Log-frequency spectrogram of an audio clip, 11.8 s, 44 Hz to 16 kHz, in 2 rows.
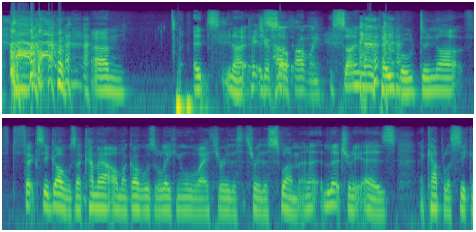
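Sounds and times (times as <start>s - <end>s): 
person coughing: 0.0s - 1.1s, 4.5s - 5.0s
laughter: 0.0s - 1.4s, 2.6s - 5.1s
speech: 0.0s - 1.6s, 2.4s - 11.7s.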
